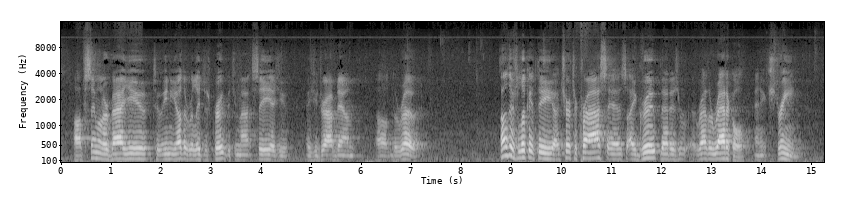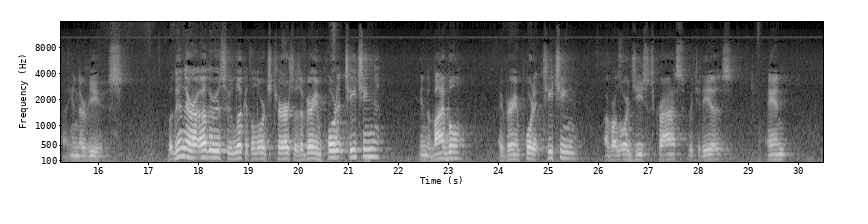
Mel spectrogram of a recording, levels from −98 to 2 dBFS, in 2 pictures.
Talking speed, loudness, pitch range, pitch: 145 wpm, -21 LUFS, 125-155 Hz, 135 Hz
